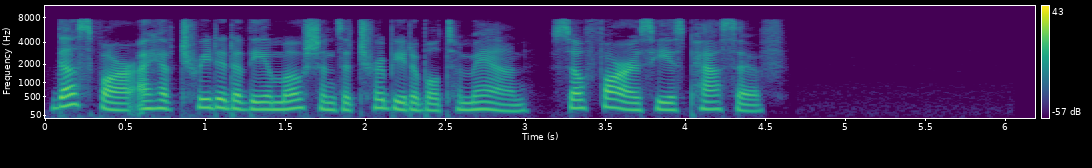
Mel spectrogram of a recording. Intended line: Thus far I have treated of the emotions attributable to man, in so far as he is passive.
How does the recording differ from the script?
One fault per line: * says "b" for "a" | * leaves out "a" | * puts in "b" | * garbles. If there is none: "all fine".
* leaves out "in"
